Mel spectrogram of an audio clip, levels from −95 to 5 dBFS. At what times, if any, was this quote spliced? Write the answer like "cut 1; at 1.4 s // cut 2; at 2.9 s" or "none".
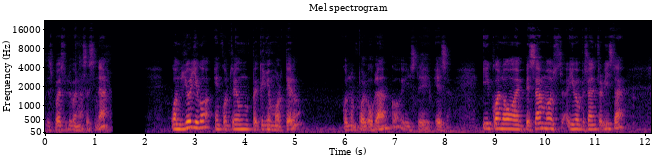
cut 1; at 1.8 s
